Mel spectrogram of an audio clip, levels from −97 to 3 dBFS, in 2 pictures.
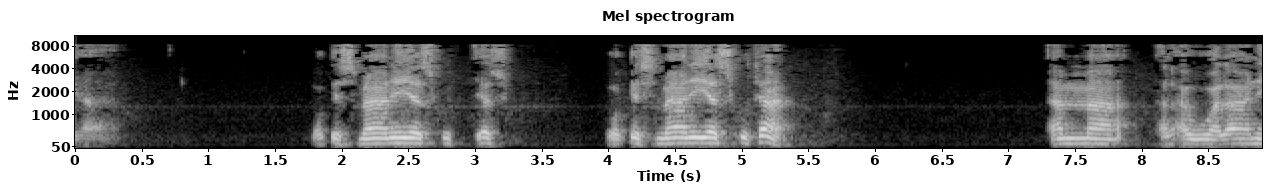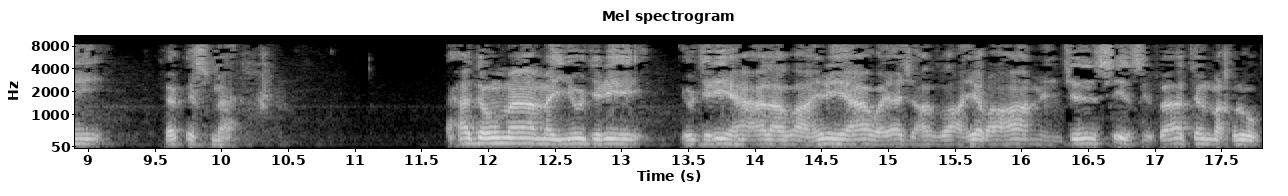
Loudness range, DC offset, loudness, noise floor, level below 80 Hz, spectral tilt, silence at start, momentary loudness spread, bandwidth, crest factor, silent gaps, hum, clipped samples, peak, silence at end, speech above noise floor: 6 LU; under 0.1%; -17 LUFS; -77 dBFS; -58 dBFS; -3.5 dB/octave; 0 s; 14 LU; 8.8 kHz; 18 dB; none; none; under 0.1%; 0 dBFS; 0 s; 59 dB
